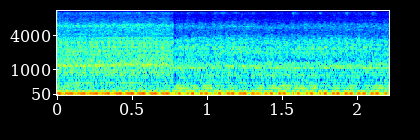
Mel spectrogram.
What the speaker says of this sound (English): we've been idling nicely now for a few minutes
